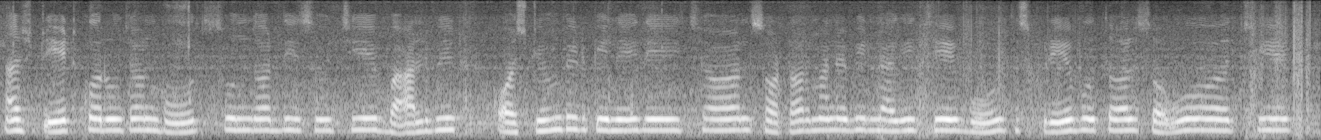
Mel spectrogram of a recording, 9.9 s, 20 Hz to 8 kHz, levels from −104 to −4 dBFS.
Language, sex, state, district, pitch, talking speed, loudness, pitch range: Odia, female, Odisha, Sambalpur, 235 Hz, 125 wpm, -14 LUFS, 220-240 Hz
